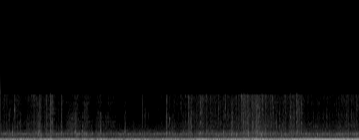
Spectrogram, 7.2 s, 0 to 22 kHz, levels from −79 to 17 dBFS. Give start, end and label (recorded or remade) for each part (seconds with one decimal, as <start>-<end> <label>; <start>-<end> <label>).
0.0-1.3 recorded; 1.3-2.3 remade; 2.3-7.2 recorded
